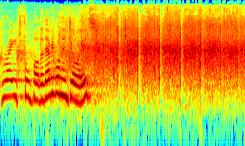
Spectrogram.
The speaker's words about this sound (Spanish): Les pediré que aplaudan después. Este equipo merece ser celebrado y merece ser escuchado. Les voy a dar de nuevo un gran aplauso y espero que se unan a mí. Gracias.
